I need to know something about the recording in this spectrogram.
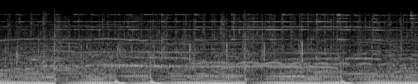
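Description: Background music with a deep bass line and a held melody.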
